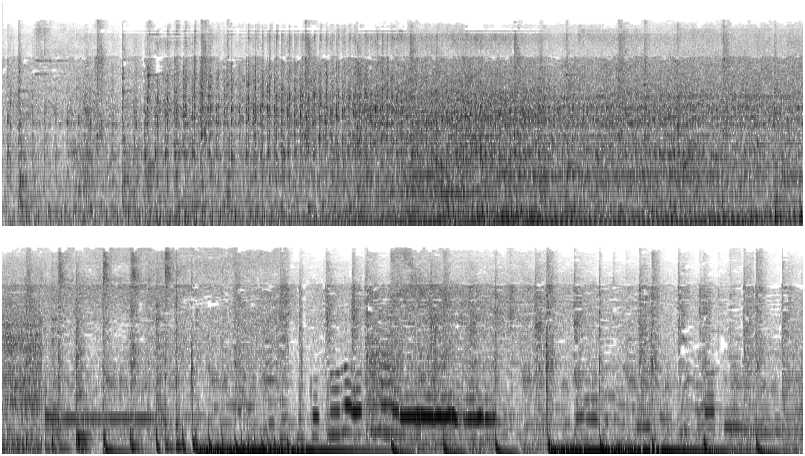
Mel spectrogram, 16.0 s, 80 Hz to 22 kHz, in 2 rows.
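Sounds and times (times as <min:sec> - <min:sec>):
walking tractor engine chugging: 0:00.0 - 0:08.4.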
